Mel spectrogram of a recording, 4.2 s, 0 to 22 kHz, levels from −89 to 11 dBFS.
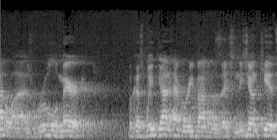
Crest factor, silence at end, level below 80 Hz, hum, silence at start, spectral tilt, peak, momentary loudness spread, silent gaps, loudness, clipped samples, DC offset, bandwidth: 14 dB; 0 s; -50 dBFS; none; 0 s; -7 dB/octave; 0 dBFS; 10 LU; none; -14 LUFS; under 0.1%; under 0.1%; 15 kHz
